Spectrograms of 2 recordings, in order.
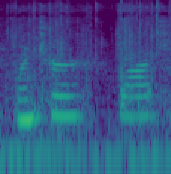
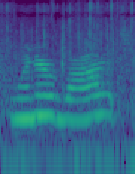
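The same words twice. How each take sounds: First: Country accent. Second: Said in the usual way. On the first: Shown as a demonstration. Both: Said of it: "country accent".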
